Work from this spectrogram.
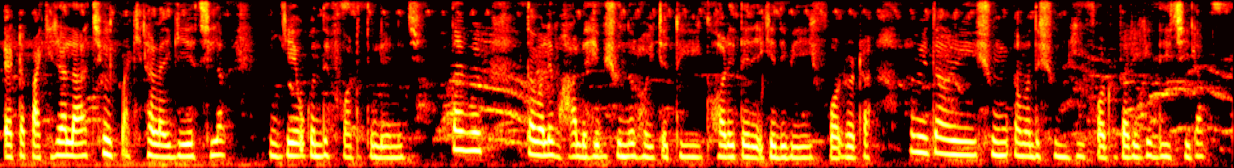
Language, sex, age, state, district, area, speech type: Bengali, female, 18-30, West Bengal, Dakshin Dinajpur, urban, spontaneous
